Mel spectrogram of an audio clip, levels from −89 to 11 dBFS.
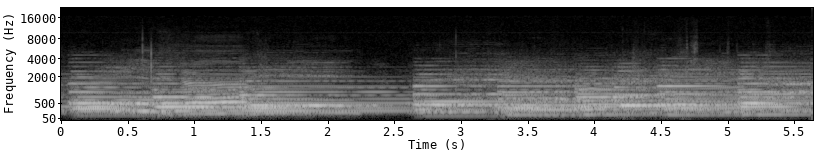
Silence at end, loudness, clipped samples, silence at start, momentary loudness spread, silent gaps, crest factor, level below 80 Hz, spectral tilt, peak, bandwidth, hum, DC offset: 0 s; -21 LUFS; under 0.1%; 0 s; 6 LU; none; 12 dB; -74 dBFS; -8 dB/octave; -8 dBFS; 7.2 kHz; none; under 0.1%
